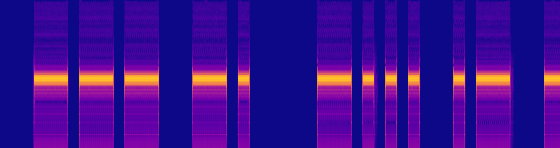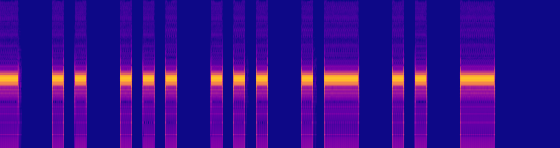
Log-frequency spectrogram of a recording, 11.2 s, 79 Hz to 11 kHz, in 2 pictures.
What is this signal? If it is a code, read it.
Morse code, heard as a keyed tone, about 10 wpm, 800 Hz. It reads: ON BATISSAIT
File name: morse mp3 / revision francais 10 mots minute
